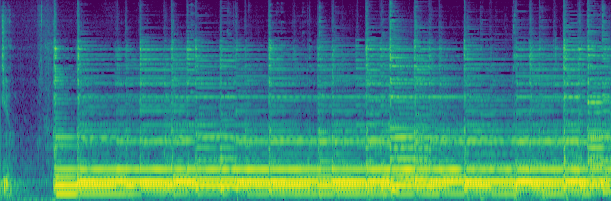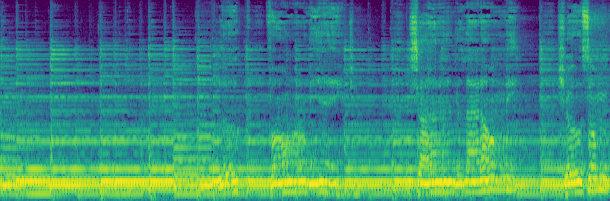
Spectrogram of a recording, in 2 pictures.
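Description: Two acoustic guitars playing a song's introduction live, starting about a second in after a brief pause. A gliding melody line joins over the chords in the last third.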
